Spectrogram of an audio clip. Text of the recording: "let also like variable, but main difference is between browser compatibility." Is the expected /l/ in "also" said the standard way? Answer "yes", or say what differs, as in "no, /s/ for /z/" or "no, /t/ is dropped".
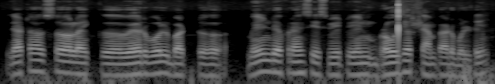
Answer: yes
